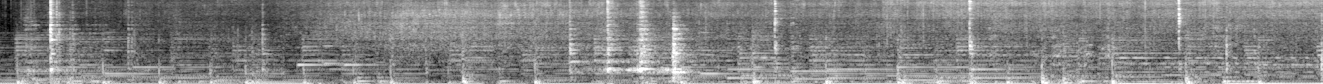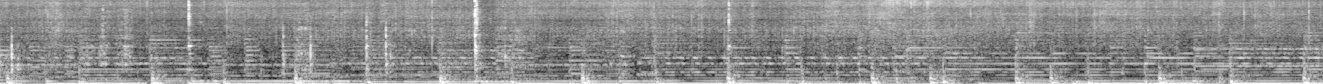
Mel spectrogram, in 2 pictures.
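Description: Dried omena sardines stir-frying with onions in a hot oiled pan, sizzling steadily while a spatula stirs and scrapes, with occasional sharp clicks of the spatula against the pan.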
